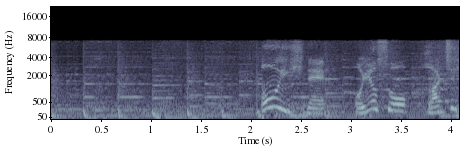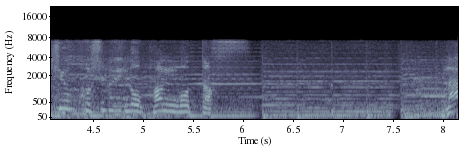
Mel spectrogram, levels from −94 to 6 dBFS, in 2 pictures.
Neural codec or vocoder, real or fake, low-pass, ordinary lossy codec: codec, 16 kHz in and 24 kHz out, 1 kbps, XY-Tokenizer; fake; 7.2 kHz; none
